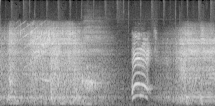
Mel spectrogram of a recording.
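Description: Action film trailer soundtrack: a dense mix of vehicle and action effects that fades away about two seconds in, then a single short vocal cry, with music starting up near the end.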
